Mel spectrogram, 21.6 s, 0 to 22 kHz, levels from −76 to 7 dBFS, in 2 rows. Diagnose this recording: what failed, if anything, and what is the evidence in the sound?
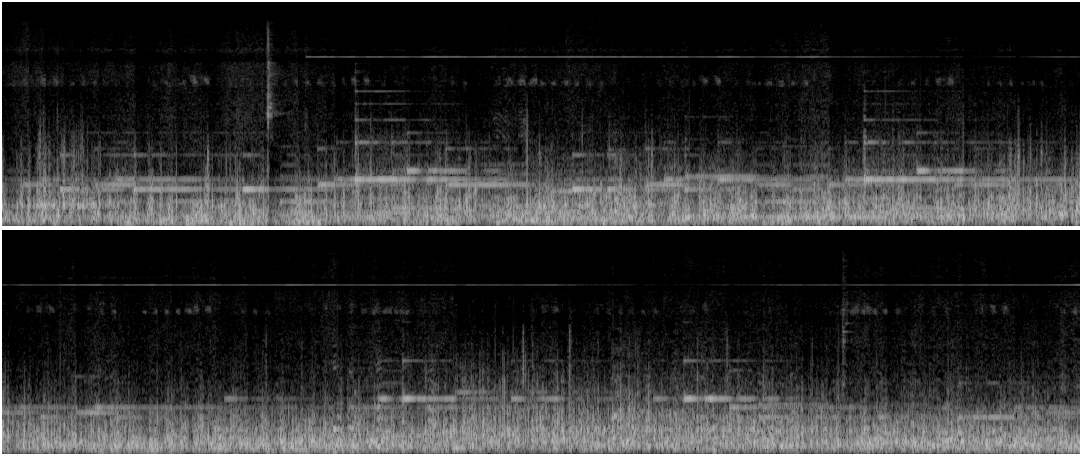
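Throughout, loud and soft parts sit close in level and the sound is squashed, with the gain swinging by around 10 dB: gain pumping, likely excessive input gain driving a fast processing-stage limiter.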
